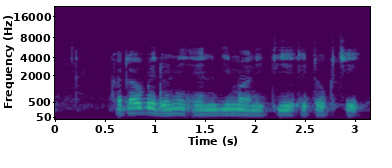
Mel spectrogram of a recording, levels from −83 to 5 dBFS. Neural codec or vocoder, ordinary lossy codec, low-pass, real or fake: none; none; 19.8 kHz; real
